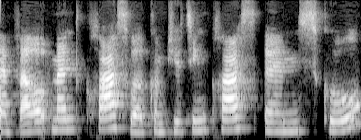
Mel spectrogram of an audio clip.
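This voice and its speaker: At a fairly high pitch, a woman with a Polish accent speaks with fairly even intonation on a very clean recording with a silent background. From Poland, Poznań. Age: 20s. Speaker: UX researcher and designer. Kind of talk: casual interview chat.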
